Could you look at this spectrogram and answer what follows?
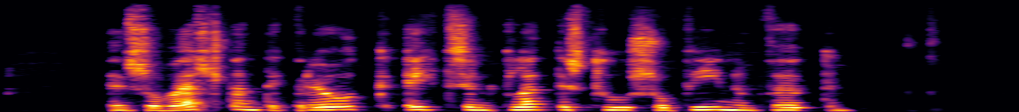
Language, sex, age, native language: Icelandic, female, 60-69, Icelandic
